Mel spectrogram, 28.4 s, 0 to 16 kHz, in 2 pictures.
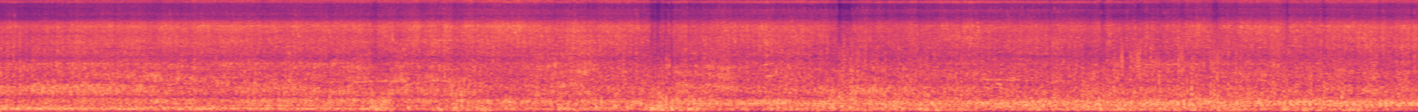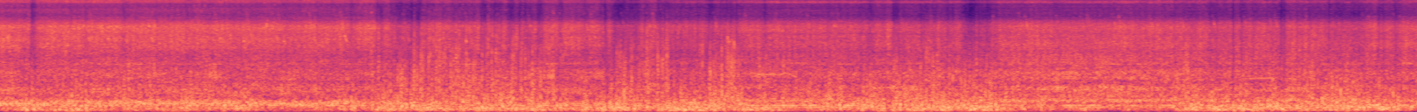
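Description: Mi-8-family helicopter's main rotor and twin turbine engines running loud and steady as it lifts off and climbs away, with rotor wash buffeting the microphone.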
